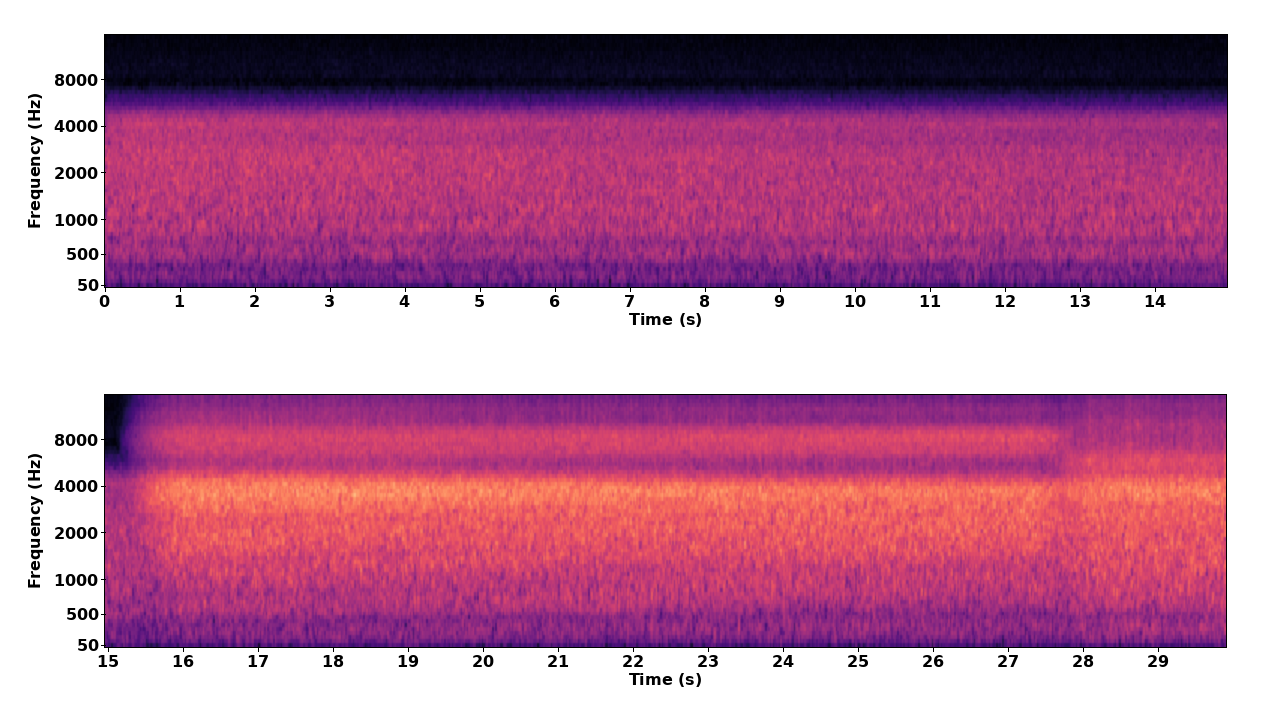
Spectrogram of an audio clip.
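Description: Steady rush of a waterfall's falling water. About halfway through it suddenly turns louder and brighter: white water rushing close by over boulders in a mountain stream.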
